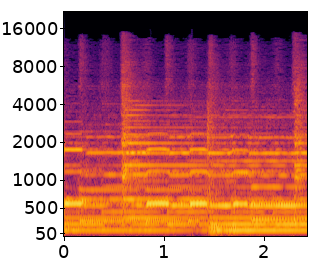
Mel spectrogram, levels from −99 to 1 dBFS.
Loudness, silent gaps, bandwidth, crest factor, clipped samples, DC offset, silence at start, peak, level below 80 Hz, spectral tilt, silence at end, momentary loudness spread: -12 LUFS; none; 14.5 kHz; 12 dB; under 0.1%; under 0.1%; 0 s; 0 dBFS; -42 dBFS; -6.5 dB/octave; 0 s; 2 LU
